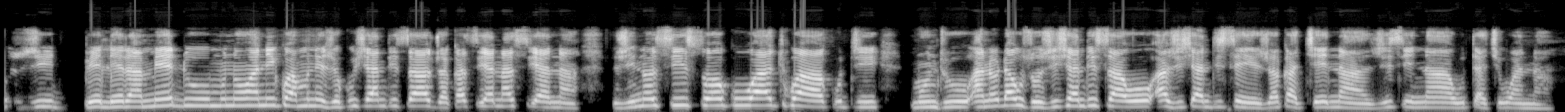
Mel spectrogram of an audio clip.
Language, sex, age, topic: Ndau, male, 36-49, health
